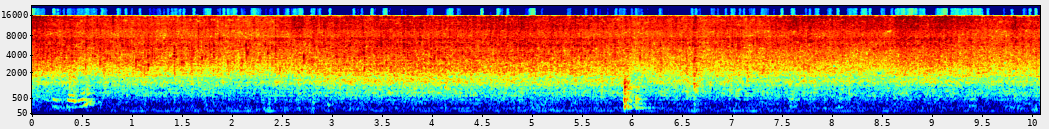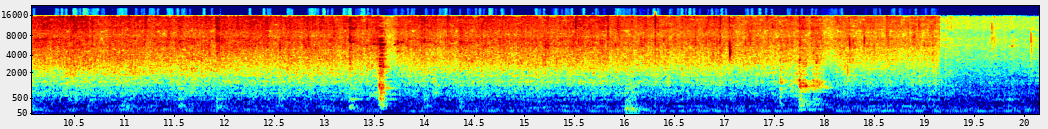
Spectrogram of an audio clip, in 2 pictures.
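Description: Onion sizzles in hot oil with cumin, dried red chili and bay leaf, a loud, continuous frying hiss with a few sharp stirring scrapes scattered throughout; no talking.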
